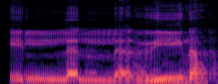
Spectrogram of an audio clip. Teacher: لام کے اوپر تشدید ہے تو شد والا حرف مضبوطی سے پڑھتے ہیں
